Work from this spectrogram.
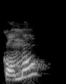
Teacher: the pure o is uh not found in in english usually you can find it in spanish with como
